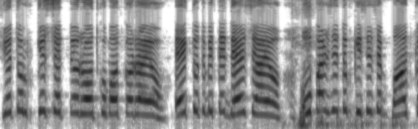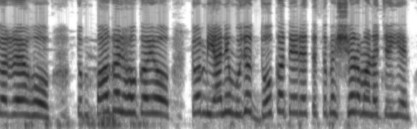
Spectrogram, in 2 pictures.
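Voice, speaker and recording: A woman's voice: very high-pitched, fairly even intonation, moderate pace, hardly any pauses, bright, forceful tone, no room sound. A woman voicing a spoiled, haughty young rich wife in a cartoon story, scolding and scornful. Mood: angry.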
